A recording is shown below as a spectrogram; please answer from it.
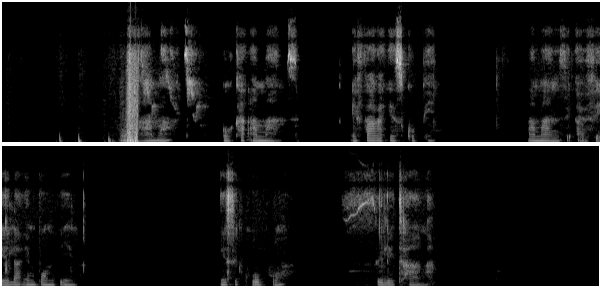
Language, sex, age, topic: North Ndebele, female, 25-35, health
